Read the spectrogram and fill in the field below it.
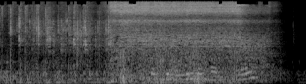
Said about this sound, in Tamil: ஆயில் காஞ்சிச்சு கடுகு போட்டுக்குவோம்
